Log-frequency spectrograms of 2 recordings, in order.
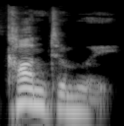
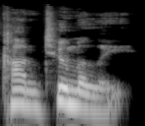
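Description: First: Three syllables, with the stress on the first syllable. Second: Four syllables, with the stress on the second syllable. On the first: The speaker calls it right. "3 syllables with the main stress on the first syllable" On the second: The speaker calls it wrong. "gave contumely 4 syllables with the stress on the second syllable as in modern speech"

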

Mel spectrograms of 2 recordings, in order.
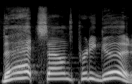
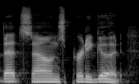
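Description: First: The voice is lively, with a varied pitch. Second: The voice is flat, with little pitch change. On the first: The speaker sounds engaged and friendly. The speaker calls it right. "make an inflection in your voice" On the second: The speaker sounds disengaged. The speaker calls it wrong. "Instead of, yep"

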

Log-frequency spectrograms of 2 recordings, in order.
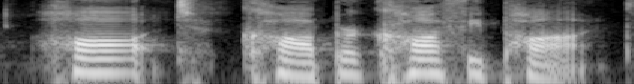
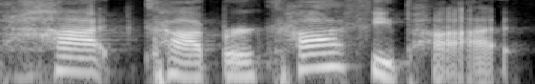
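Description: First: The vowels are said with rounded lips. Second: The vowels are said with unrounded lips. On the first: "one of the vowel sounds that I could not make was all, as in like" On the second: "the way I said it was"

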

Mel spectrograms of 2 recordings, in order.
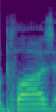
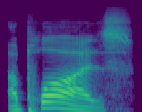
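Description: First: The word is said at a normal pace. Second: The word is said slowly and drawn out. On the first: "I'll just read what's on my screen" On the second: "this is how he was talking in the movie. ... It was drawn out. It was slow"

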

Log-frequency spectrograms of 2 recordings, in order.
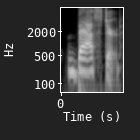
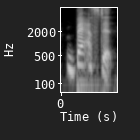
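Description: First: The name ends with an 'ard' sound. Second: The name ends with an 'et' sound. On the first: The speaker calls it wrong. "they said it's pronounced bastard. At least his accent sounded like that, but that's not how you say it" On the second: The speaker calls it right. "That's my best guess"

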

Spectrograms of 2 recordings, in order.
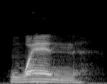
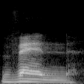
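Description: First: The word starts with a W sound. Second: The word starts with a V sound. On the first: The speaker calls it right. "five words that start with the W sound" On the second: The speaker calls it wrong. "mispronounce it with a V"

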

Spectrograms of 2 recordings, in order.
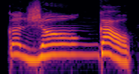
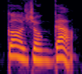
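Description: First: The middle syllable is drawn out long. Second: The middle syllable is said short and plain. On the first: It expresses captivated, sincere admiration or flirtation. "when you stretch out the zhong part" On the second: It is a simple compliment on someone's looks. "To say you are pretty"

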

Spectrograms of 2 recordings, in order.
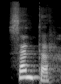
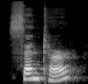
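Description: First: The final r is a quick tap. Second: The final r is a post-alveolar sound. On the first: "center with a tap" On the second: "center in the post-alveolar space, you can hear that r coming through"

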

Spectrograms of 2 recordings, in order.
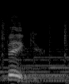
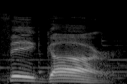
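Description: First: The second syllable is weak and reduced. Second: The second syllable is as strong as the first. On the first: The speaker calls it right. "strong, weak" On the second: The speaker calls it wrong. "then you're getting strong, strong"

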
